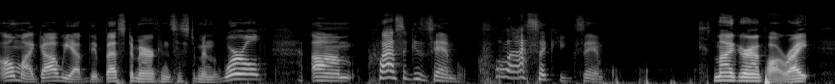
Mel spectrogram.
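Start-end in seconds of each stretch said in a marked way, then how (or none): 0.0-2.7 fast, rushed, defensive insistence. Acting out how people react when you joke about American education: mock-defensive. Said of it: "they'll get all defensive on you".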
